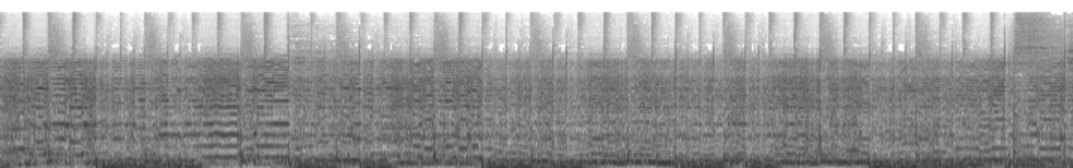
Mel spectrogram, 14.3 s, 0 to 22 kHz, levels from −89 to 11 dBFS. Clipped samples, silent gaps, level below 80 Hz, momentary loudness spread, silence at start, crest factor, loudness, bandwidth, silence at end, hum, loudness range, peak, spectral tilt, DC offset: under 0.1%; none; -22 dBFS; 3 LU; 0 s; 14 dB; -15 LUFS; 16.5 kHz; 0 s; none; 1 LU; 0 dBFS; -4.5 dB/octave; under 0.1%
